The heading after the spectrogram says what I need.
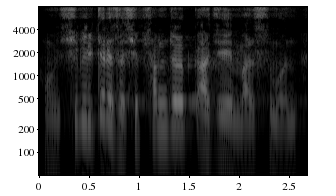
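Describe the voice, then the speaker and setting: A man preaching a sermon as pastor, animated, acting out quoted voices with sudden swings from loud to soft. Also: fairly high pitch, fairly quick. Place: church sanctuary. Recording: long church hall reverb.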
